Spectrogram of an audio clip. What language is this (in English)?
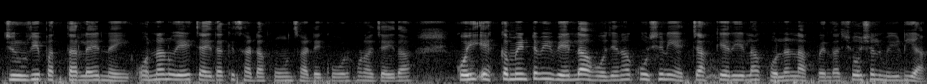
Punjabi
